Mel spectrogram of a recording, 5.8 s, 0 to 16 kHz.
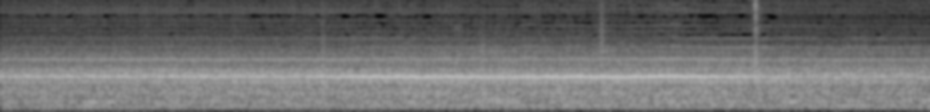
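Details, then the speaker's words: Forced-air furnace during self-test after an integrated control card replacement (air handler had stayed on past its off-delay, blowing cold air): inducer motor runs 10 seconds with a steady hum and constant level whine; normal. "great the inducer motor has turned on for 10 seconds"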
